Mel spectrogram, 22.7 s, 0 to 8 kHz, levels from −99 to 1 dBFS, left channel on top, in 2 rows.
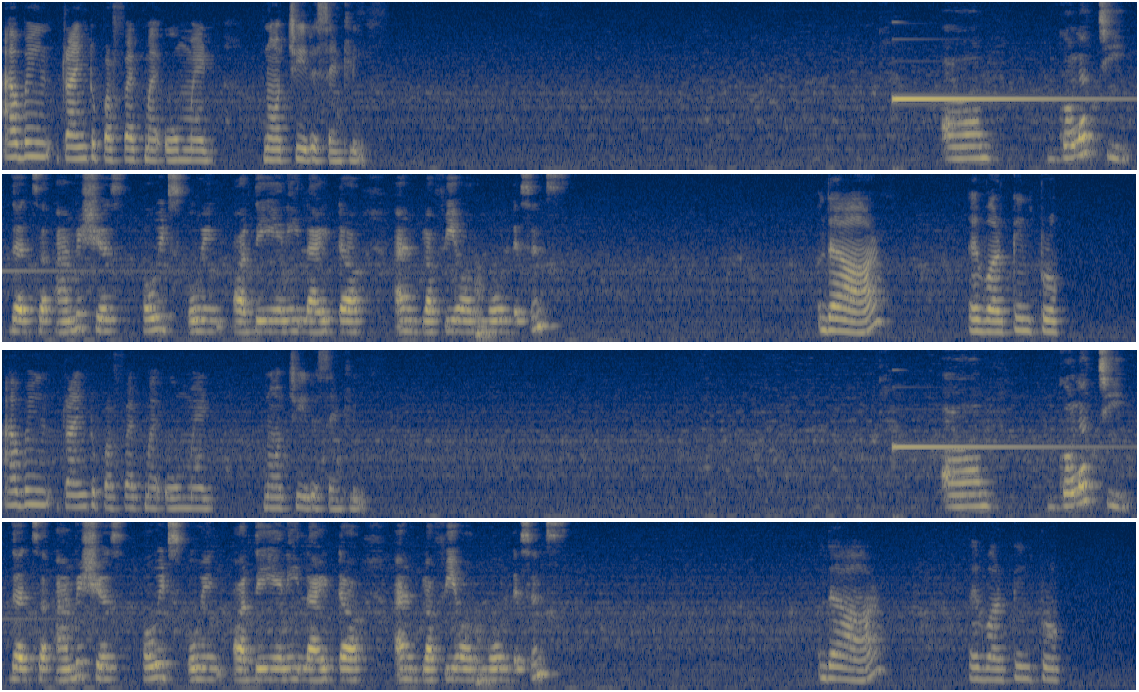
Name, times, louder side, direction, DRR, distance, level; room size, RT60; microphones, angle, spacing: voice 1, 0.0-2.1 2.6-3.7 16.1-16.3 19.5-20.2 21.0-21.9, left 6 dB, 60° left, 0.4 m, -35 dB
Mallet percussion, 8.9-11.3, left 10 dB, 30° left, 0.7 m, -32 dB
voice 2, 9.4-9.9 10.6-12.5 12.8-14.9 15.3-16.8, right 1 dB, 15° right, 0.7 m, -32 dB
6.6 x 3.0 x 2.3 m
head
